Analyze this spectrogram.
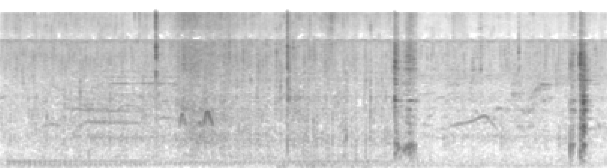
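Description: Thick curry bubbling and plopping as it simmers in a large metal karahi, with a couple of sharp knocks, the loudest just before the end.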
